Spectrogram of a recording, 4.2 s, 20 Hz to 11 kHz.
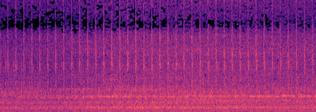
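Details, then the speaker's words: Lada Vesta just after a cold start, oil topped up by a litre after about 9,000 km: fast, light, steady ticking about three per second from noisy hydraulic lifters, which soon settle. "вот я запустил ее сейчас послушаем все вместе так но это компенсаторы шумят"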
